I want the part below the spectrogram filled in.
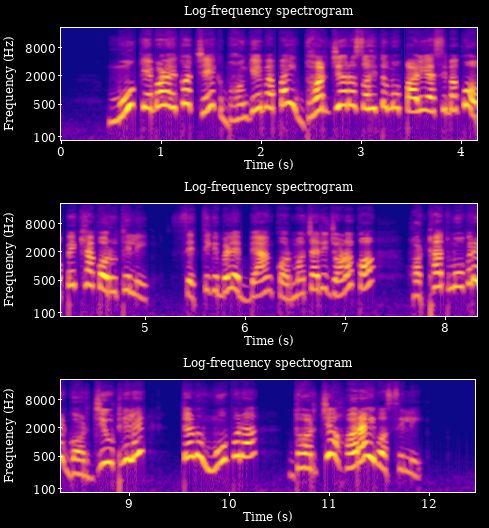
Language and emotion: Odia, angry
